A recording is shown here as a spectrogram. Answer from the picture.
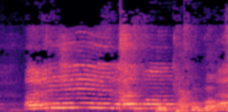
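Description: A high-pitched voice singing a tune in long, wavering held notes, starting about a quarter second in, with a lower voice briefly joining near the end.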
